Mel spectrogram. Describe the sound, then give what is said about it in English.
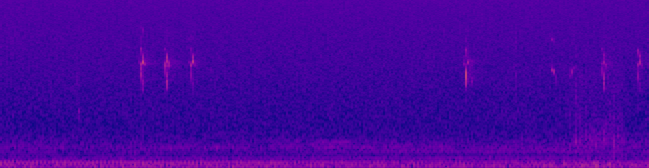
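A female bird, not the mated pair's female, calls with short, high chirps: a quick run of three, then a pause and a further scattered series, all fairly faint over a steady low rumble and hiss. “That one female's calling now.”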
